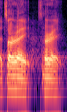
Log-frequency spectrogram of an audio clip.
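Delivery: usual speaking voice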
